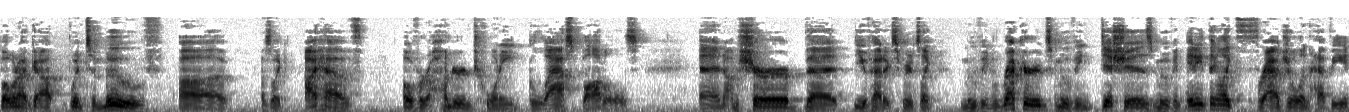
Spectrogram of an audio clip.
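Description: A man with an American accent talks in a normal speaking voice at medium pitch, fairly slowly, with ordinary pitch variation. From US Midwest. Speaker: hot sauce company owner. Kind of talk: casual chat.

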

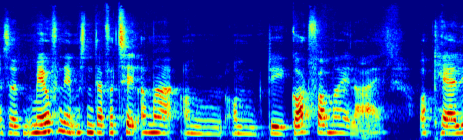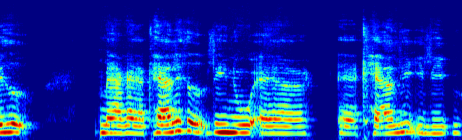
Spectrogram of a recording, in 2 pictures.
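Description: A woman speaks fairly slowly in a fairly high voice with a dark, mellow tone. Her intonation is monotone and flat. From Denmark, Aalborg (North Jutland). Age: 40s. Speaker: psychotherapist and author. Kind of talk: casual interview chat. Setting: countryside course centre. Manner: hesitant, many fillers.

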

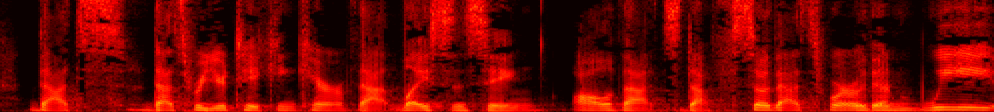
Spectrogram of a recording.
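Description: A woman speaks with an American accent and vocal fry, her pitch very deep and low. Her intonation stays fairly even over a quiet background. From Philadelphia area, Pennsylvania. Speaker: software company owner. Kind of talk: casual interview. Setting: at a conference.

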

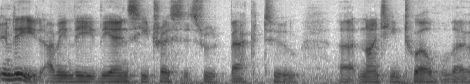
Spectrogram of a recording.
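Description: Amid audible room echo, a man talks with a very deep, low pitch and fairly even intonation. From South Africa, Cape Town. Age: 60s. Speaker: author and former journalist. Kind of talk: interview.

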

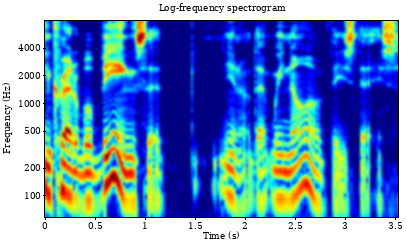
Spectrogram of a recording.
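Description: Recorded very cleanly over a silent background, a man with a Canadian accent speaks at a very deep, low pitch. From Canada. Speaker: podcast host and spiritual teacher. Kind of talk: casual interview conversation.

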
